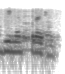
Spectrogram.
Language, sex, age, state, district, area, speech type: Sanskrit, female, 18-30, Kerala, Thrissur, urban, conversation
